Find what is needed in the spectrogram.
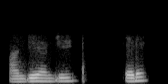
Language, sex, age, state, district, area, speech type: Punjabi, male, 18-30, Punjab, Gurdaspur, urban, conversation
